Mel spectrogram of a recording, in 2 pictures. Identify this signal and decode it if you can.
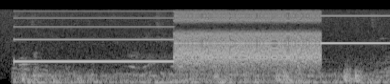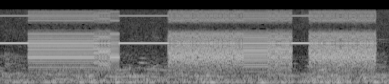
ZX Spectrum tape loading, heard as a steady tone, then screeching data, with the noise inside a subway train.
